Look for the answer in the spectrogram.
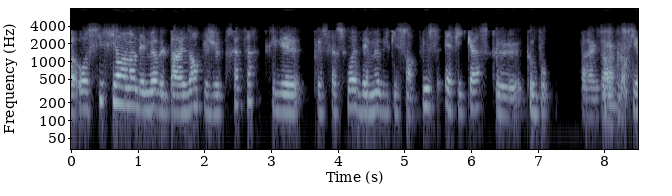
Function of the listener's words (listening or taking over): listening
